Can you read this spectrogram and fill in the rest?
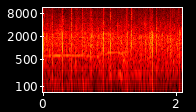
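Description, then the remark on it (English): An audience claps steadily for the guests of a show, a dense stream of overlapping hand claps with sharper individual claps popping out. No one speaks over it. “Ladies and gentlemen, a round of applause, please, for our lovely guests”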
